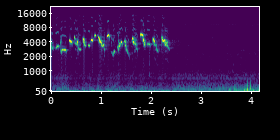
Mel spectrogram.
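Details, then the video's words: Lemon-bellied white-eye song, played to stir reluctant birds into singing: about two and a half seconds of rapid, high, bubbling twitters, followed by quiet and a soft low knock. "Suara Kecial Kuning || Buat Dongkrak Tensi Kecial Kuning Malas Bunyi"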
